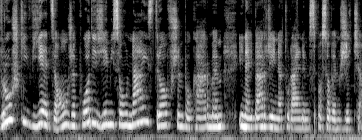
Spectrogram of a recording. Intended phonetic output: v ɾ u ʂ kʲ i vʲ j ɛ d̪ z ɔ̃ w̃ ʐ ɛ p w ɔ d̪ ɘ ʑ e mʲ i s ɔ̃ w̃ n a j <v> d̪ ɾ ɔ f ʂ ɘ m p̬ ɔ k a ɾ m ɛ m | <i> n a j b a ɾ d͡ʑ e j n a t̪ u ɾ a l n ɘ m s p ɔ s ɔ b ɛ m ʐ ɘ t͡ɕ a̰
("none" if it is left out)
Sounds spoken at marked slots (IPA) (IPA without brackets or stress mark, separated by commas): z, i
